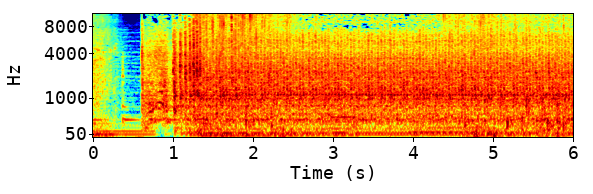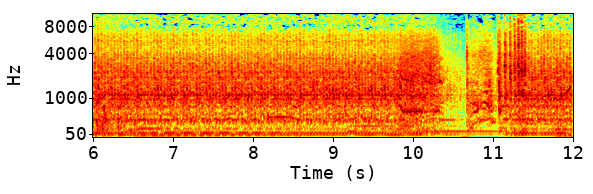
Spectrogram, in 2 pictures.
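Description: A tractor engine starts about a second in and runs steadily with a low, even throb. It drops out briefly near the end, then runs again.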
